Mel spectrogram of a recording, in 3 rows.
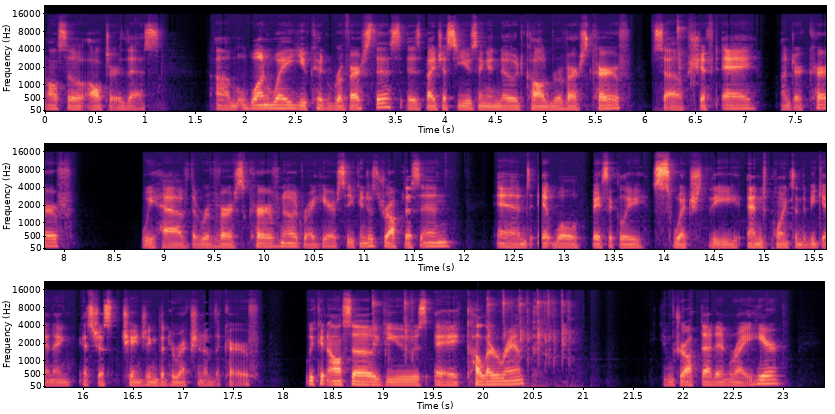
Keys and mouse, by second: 1.0 middle click, 6.4 shift+a, 18.9 shift+a, 20.8 r, 22.9 middle click.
